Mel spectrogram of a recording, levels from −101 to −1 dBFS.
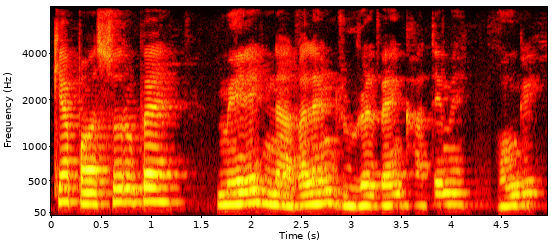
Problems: echo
